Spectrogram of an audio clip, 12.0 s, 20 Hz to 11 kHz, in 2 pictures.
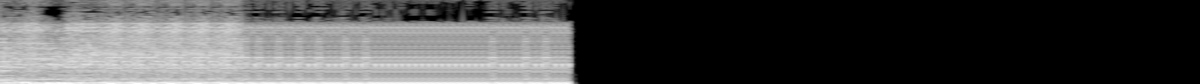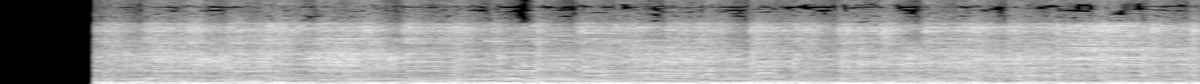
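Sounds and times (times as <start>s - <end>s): rock band with electric guitar: 0.0s - 1.8s, 6.5s - 12.0s
steady buzzing drone: 0.3s - 2.9s.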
